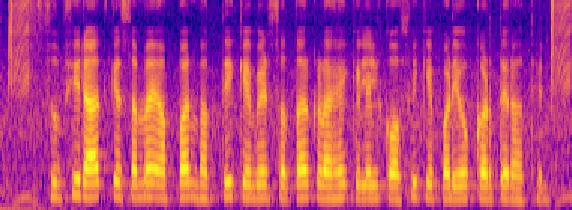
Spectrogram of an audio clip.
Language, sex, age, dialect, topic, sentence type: Magahi, male, 18-24, Western, agriculture, statement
